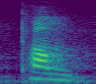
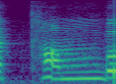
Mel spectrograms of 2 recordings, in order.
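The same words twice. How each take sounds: First: थंब ending on m, said as "thum"; silent b. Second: थंब with the b wrongly voiced at the end; sounded final b. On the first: Teacher correcting students, थंब with no b sound. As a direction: close थंब on m, leaving off the b. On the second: Teacher showing students the mistake, थंब with audible b. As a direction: release a clear b after the m in थंब. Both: Shown as a demonstration. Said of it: "ये sound इसका नहीं है".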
